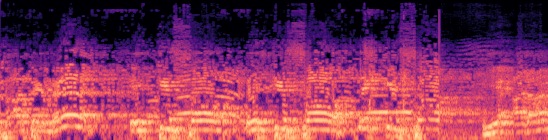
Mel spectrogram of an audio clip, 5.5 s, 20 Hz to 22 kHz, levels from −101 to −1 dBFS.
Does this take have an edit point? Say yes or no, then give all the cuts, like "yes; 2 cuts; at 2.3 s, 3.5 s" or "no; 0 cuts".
yes; 1 cut; at 4.4 s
